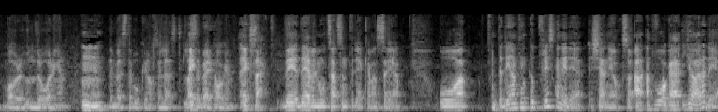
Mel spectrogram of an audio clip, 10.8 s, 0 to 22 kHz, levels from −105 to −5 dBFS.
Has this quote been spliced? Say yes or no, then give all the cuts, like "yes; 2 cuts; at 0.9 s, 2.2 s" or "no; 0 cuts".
yes; 2 cuts; at 7.4 s, 9.7 s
